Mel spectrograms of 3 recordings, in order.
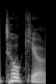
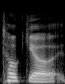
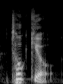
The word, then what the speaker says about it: Tokyo: introduction of Ohio Tokyo now my pronunciation of Tokyo tends to be a little towards a native English speaker Tokyo and it's very amusing for Japanese people to hear this because it's quite different than the actual pronunciation which again has holding in the both syllables of the O so it's not Tokyo it is yeah if you can hear the difference hold it and can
